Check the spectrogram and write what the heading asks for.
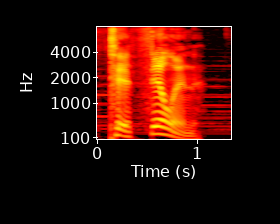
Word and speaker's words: tefillin: Dan writes, it's pronounced tefillin or tefillin.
